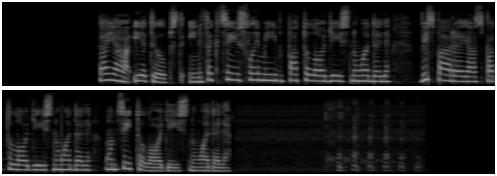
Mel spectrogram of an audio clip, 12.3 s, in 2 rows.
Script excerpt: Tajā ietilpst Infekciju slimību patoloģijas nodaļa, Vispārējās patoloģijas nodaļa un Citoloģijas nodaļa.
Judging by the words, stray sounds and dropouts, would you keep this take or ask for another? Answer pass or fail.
fail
